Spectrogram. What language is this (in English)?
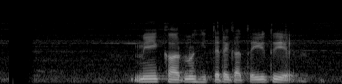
Sinhala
